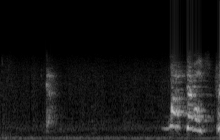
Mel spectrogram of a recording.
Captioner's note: Mr. Balding grunting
